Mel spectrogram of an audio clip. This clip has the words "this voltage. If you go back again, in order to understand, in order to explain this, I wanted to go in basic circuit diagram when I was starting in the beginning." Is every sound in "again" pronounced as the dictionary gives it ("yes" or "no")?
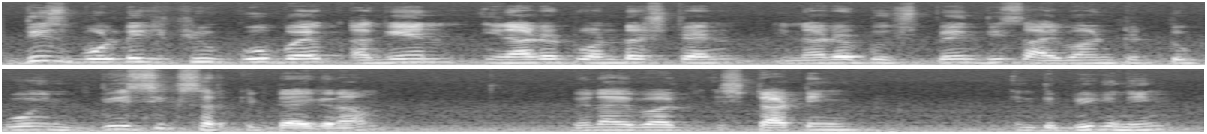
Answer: yes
